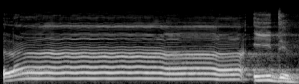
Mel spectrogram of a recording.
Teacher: ada mat yang bertemu dengan hamzah dalam satu kalimat, mat wajib mutasil. Mat wajib mutasil 5 harakat kita panjangkan. La id. Dal yang mati di akhir kalimat namanya qalqalah kubra.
